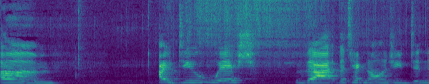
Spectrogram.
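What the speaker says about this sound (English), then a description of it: "you can hear it sizzling because it's like freaking out right now." Agave vapor hair straightener hissing and sizzling against hair, a soft steady crackle running beneath a woman's close, clear talk.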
